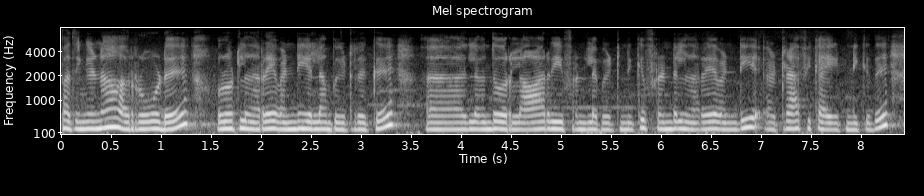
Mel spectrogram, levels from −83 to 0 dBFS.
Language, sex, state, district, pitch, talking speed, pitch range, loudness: Tamil, female, Tamil Nadu, Kanyakumari, 200 Hz, 135 wpm, 190-210 Hz, -15 LUFS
